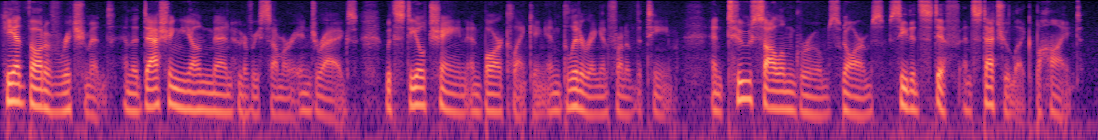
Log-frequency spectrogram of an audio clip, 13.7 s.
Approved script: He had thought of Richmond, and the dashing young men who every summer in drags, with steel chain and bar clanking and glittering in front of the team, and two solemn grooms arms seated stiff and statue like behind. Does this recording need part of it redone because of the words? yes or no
no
